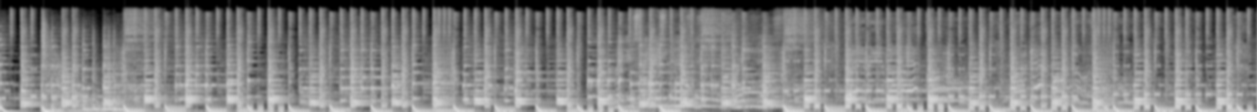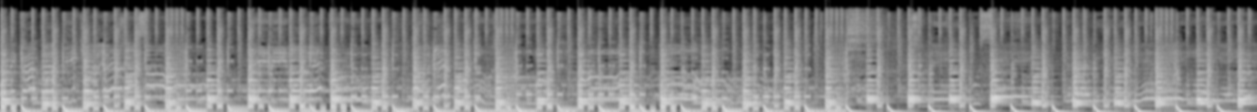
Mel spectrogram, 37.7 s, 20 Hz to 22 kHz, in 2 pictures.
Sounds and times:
Music: 0.0s - 37.7s.

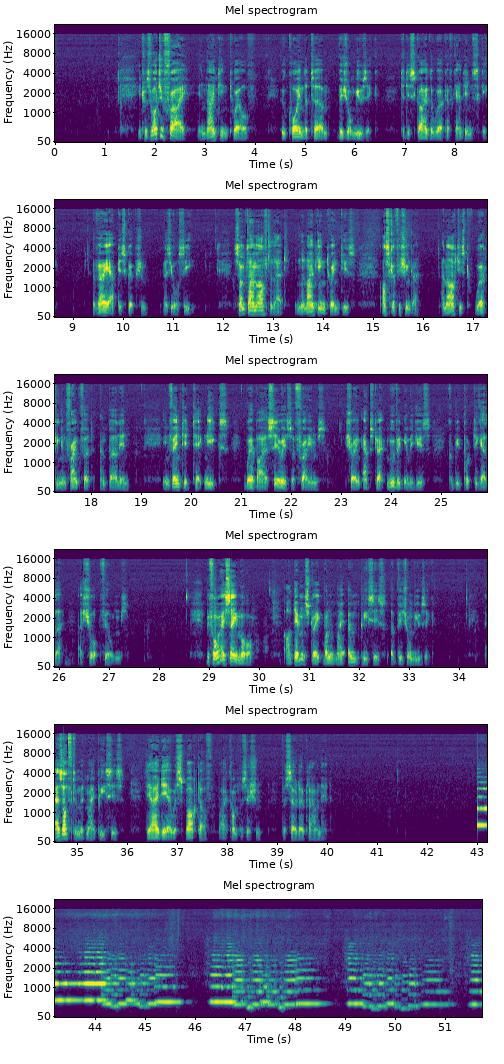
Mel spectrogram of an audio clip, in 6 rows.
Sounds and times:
Speech: 1.7s - 8.7s, 9.4s - 11.5s, 12.2s - 18.8s, 19.4s - 27.4s, 28.9s - 33.6s, 34.5s - 40.2s.

